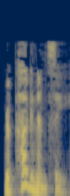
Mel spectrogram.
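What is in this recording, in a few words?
"repugnancy", British English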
